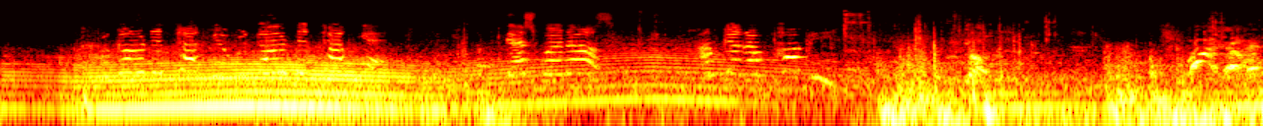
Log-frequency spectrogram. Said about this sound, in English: Next day, a small airplane flies low over the sea.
